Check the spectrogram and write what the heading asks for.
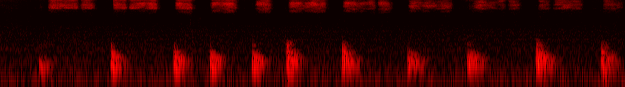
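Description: Stylus writing on an interactive display screen: a run of short scratchy pen strokes with soft taps, about two a second, as a word is written out.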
